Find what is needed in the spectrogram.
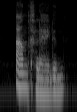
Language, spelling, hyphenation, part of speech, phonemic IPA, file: Dutch, aanglijden, aan‧glij‧den, verb, /ˈaːnˌɣlɛi̯.də(n)/, Nl-aanglijden.ogg
- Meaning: to slide near, to approach or arrive while sliding or slipping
